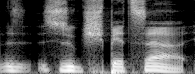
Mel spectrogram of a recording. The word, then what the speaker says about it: Zugspitze: Zugspitze is the correct pronunciation.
